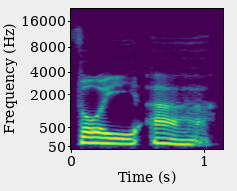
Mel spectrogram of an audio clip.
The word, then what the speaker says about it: Voyah: It's spelled Voyah. It is Voyah, according to Google Translate.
